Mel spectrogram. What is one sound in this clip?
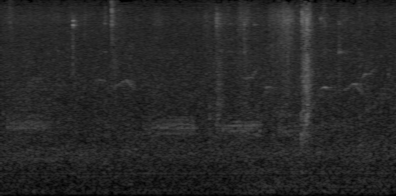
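Waves wash gently against a rocky shore.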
